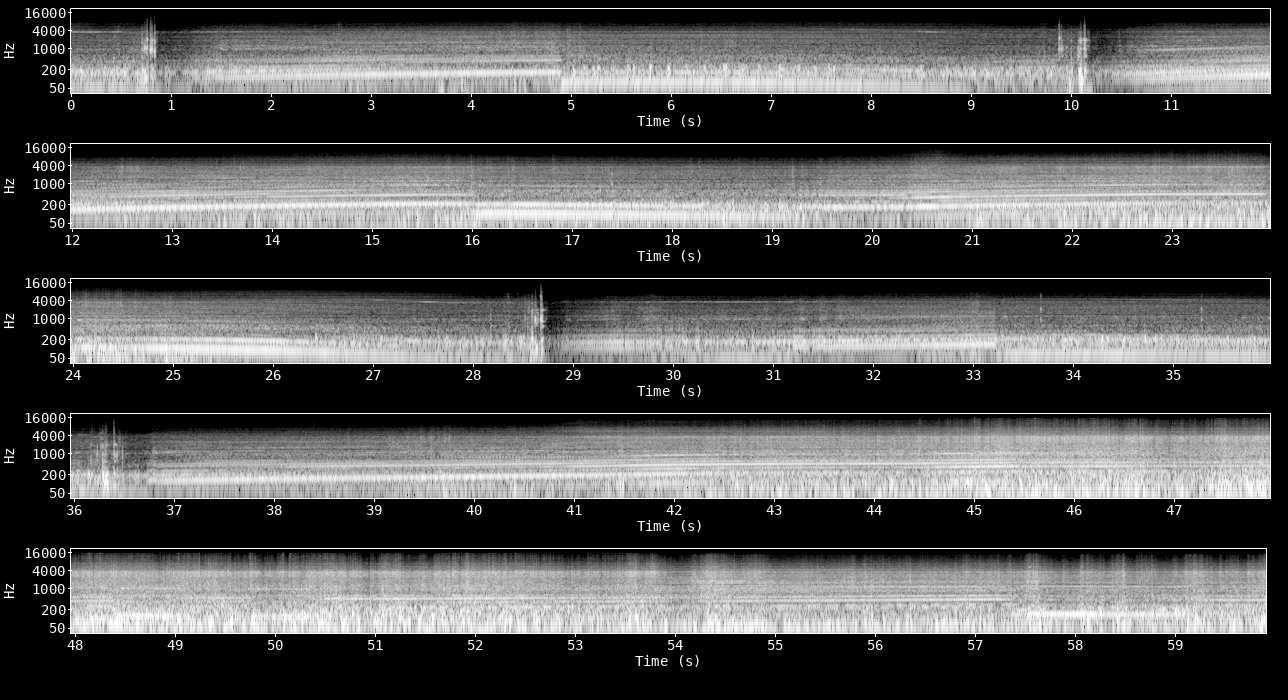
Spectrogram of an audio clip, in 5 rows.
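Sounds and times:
motorcycle engine revving: 0.0 - 59.9
wind rush: 32.8 - 59.9.

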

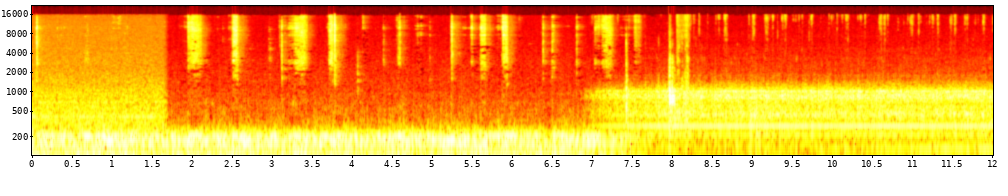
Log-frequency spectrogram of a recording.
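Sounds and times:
peeler scraping potato skin: 1.9 - 3.9.

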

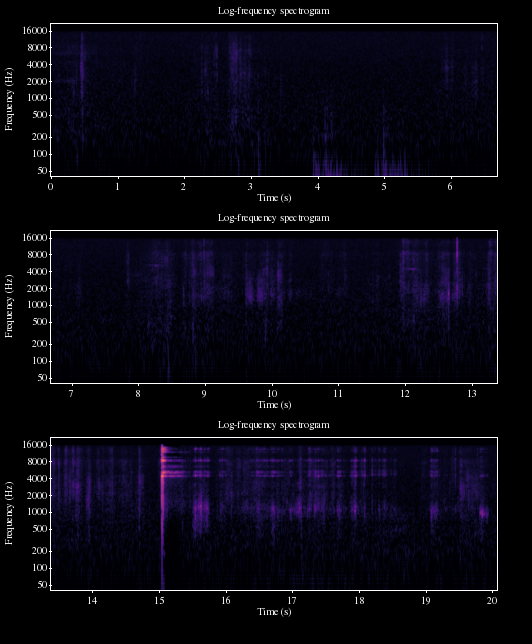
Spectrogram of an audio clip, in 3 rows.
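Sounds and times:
gloves rustling and scraping metal: 11.9 - 20.0
metallic clink ringing: 15.0 - 18.4.

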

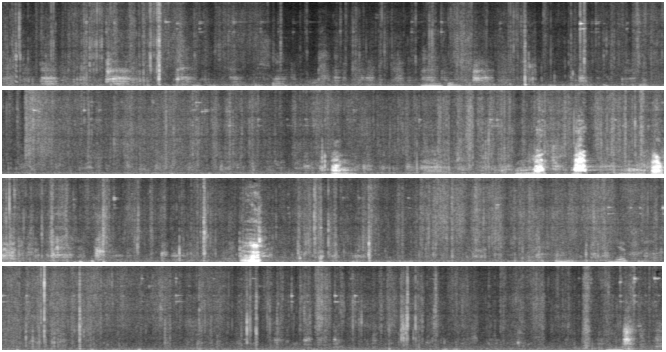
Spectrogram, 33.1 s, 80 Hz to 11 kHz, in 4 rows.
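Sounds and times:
dog barking: 14.8 - 15.7, 16.4 - 16.7, 19.6 - 19.9.

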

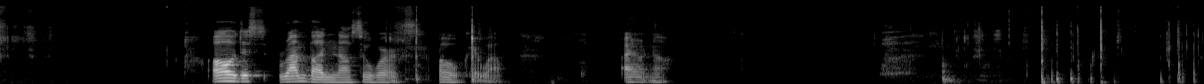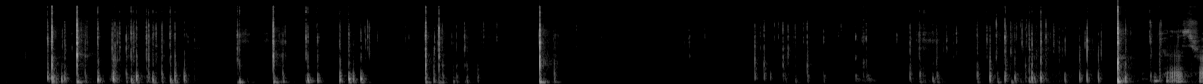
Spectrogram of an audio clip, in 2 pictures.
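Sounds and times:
typing on a keyboard: 10.4 - 17.8, 18.9 - 23.6.

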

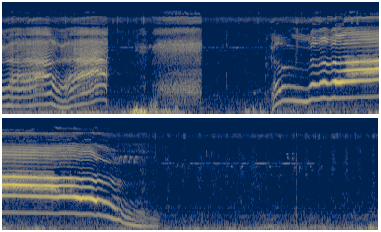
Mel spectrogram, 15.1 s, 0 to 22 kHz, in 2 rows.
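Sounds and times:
cat yowling: 0.0 - 2.2, 5.4 - 10.7.

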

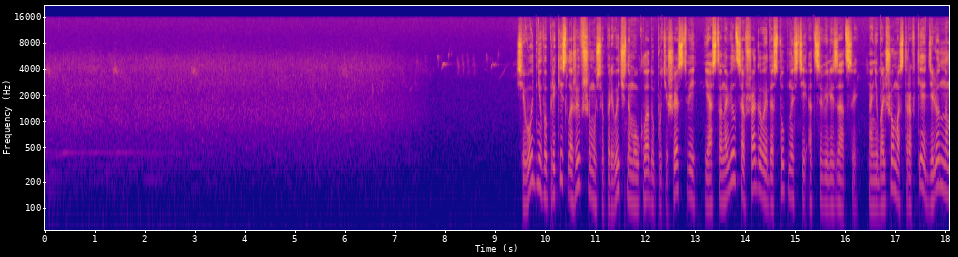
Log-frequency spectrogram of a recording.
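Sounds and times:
river water rushing: 0.0 - 7.6.

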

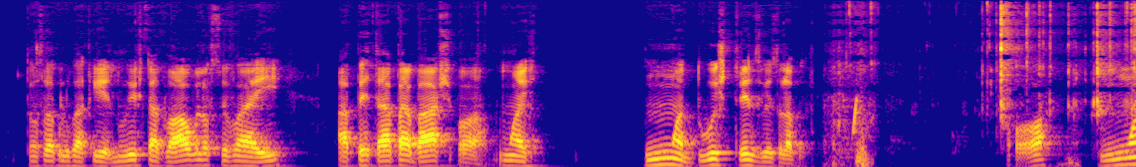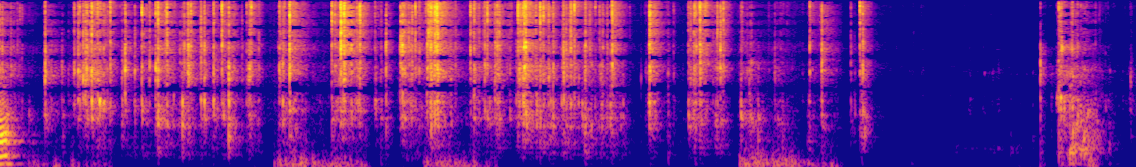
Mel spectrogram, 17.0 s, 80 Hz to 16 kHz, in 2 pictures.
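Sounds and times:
plastic cups crackling and clicking: 6.1 - 17.0.

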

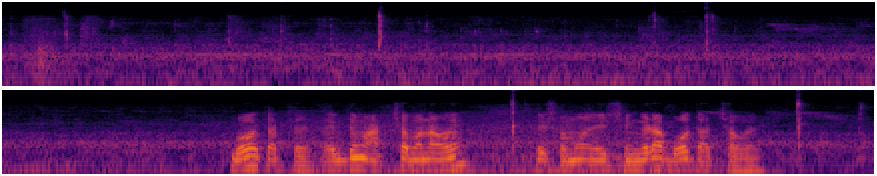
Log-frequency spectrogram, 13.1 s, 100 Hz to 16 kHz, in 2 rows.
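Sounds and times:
person chewing crunchy food: 0.0 - 5.8.

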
